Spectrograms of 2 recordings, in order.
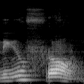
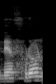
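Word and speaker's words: Neophron: नियोफ्रॉन। देखिए स्पेलिंग देखिए, कन्फ्यूजन नहीं, नेफ्रॉन नहीं बोल रहे हैं, नियोफ्रॉन बोल रहे हैं।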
